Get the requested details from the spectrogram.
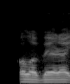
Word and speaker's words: Oliveira: Oliveria, I think it's Oliveria or Oliveria. I'm not Spanish, so I would not have pronounced it. – Oliveira, yeah.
